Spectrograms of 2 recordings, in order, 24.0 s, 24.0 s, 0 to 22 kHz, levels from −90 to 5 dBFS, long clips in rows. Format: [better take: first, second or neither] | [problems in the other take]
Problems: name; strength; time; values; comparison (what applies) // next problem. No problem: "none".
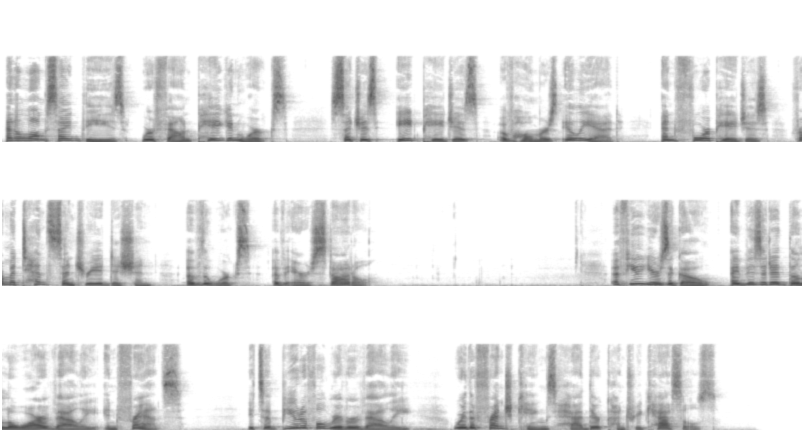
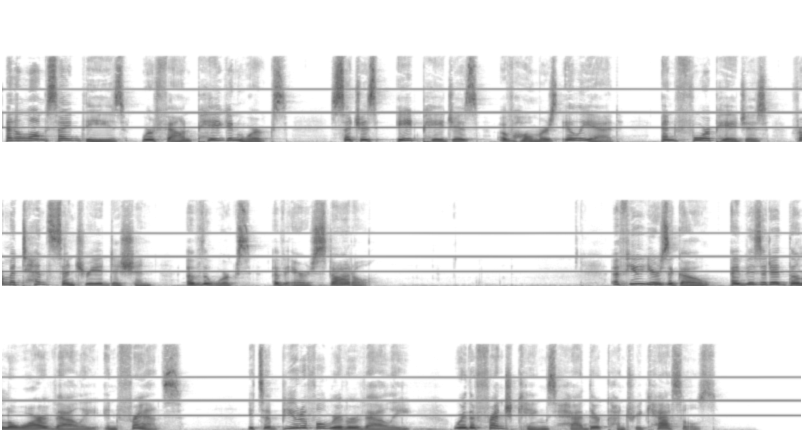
first | high-pitched whine; loud; throughout; 2.5 kHz, 5 dB below the speech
